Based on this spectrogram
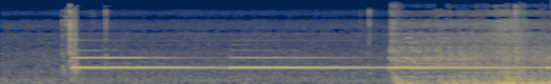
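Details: Stolen vehicle, recovered without its hood, batteries and lights, was a crank-no-start traced to a missing ECM fuse: steady dash chime, then the engine catches with a rough roar and keeps running; now starts fine.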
